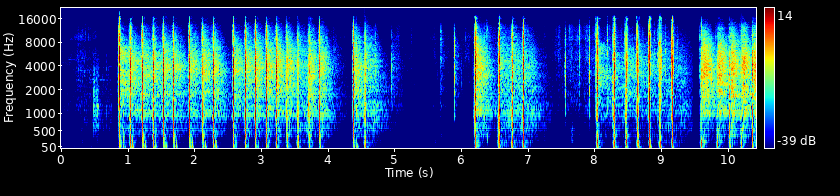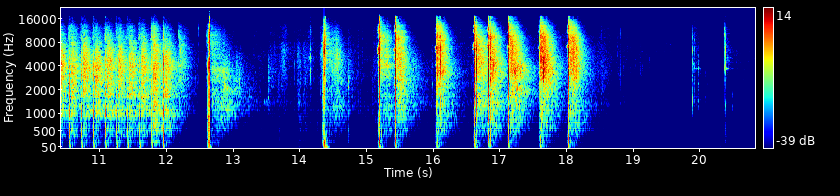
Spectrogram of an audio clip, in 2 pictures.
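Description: Paintball gun firing rapid bursts of cover fire during a paintball tournament round, sharp snapping shots in fast volleys separated by short pauses, loud and close, with a few single shots near the end.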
